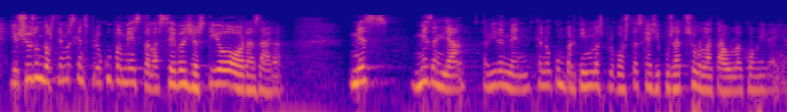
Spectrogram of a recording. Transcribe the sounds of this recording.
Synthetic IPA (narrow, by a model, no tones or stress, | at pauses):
iəʃɔezund̪əst̪eməskənspɾəukupəmezðələseβ̞əʒəst̪ioɔɾəzaɾə | mes | mezənʎaəβiðemːeŋkənokumpəɾt̪imləspɾupɔst̪əskaʒipuzat̪soβɾələt̪awləkɔmliðɛ̰jə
